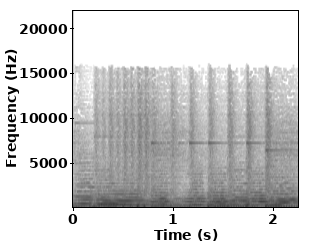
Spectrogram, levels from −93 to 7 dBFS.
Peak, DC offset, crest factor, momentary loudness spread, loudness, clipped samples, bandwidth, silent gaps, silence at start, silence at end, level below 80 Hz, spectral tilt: -10 dBFS; 0.1%; 14 dB; 4 LU; -25 LUFS; under 0.1%; 16 kHz; none; 0 s; 0 s; -38 dBFS; -5 dB/octave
